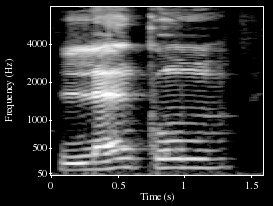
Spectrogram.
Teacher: लाम को साफ करके बगैर खींचे पढ़ना है। काफ को मीम से मिलाएंगे इसलिए कि मीम साकिन है। काफ को बारीक करके पढ़ेंगे।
